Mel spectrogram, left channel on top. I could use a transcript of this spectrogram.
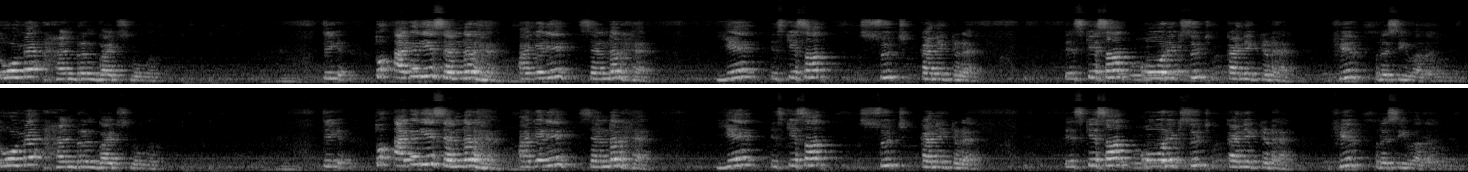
वो मैं 100 बाइट्स लूंगा, ठीक है। तो अगर ये सेंडर है, अगर ये सेंडर है, ये इसके साथ स्विच कनेक्टेड है, इसके साथ और एक स्विच कनेक्टेड है, फिर रिसीवर है,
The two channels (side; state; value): both; normal; correlation 0.61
